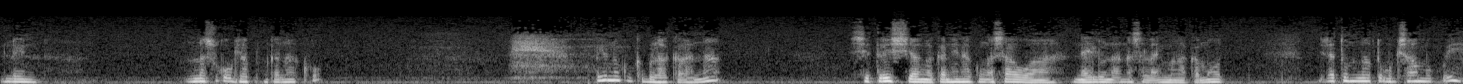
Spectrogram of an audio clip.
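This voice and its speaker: A man's voice: mid-range voice, expressive, normal speed, long pauses, dark tone, lightly acted. A man with a Bisaya Filipino accent playing a married man placating his girlfriend in a radio drama. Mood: pleading, placating. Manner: persuasive, placating. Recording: dull lo-fi sound, faint background noise.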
